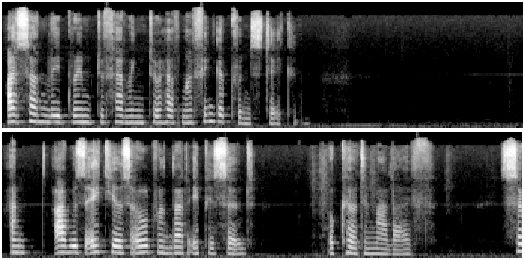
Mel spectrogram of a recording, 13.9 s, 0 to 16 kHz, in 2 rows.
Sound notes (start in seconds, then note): 4.3 pauses for 3 seconds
